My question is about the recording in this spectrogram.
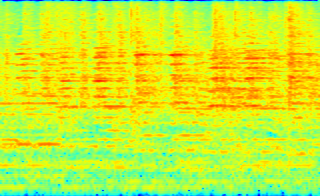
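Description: Live Irish traditional tune played by a small band: fiddle melody over a bodhrán beat and a strummed string instrument, running steadily.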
